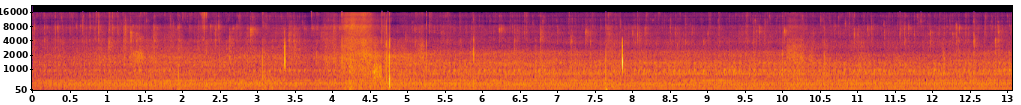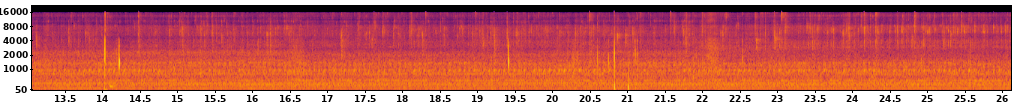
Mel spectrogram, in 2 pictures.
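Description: Steady low background hum and hiss, with a handful of short faint clicks scattered through and a brief swell of hiss about four seconds in.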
